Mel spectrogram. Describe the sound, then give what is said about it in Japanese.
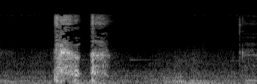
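A person clears their throat in two short, harsh bursts close together, then near quiet follows with only low background hiss. “途中の咳払い申し訳ございません。”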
